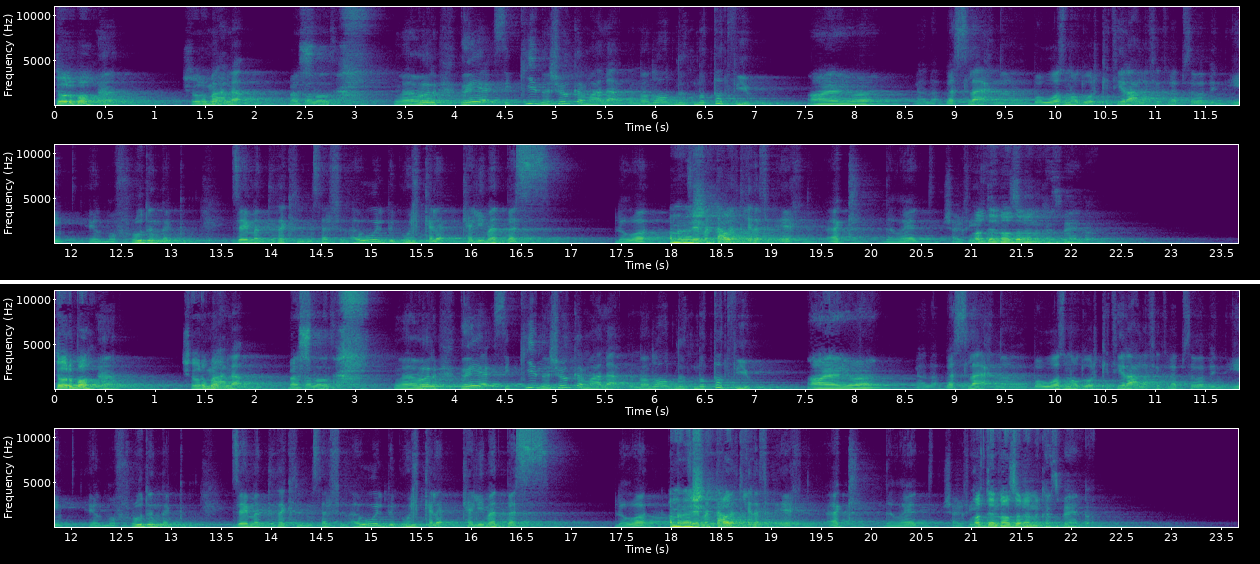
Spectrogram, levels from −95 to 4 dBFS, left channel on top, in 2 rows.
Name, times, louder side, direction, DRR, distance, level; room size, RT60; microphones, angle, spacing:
voice 1, 0.0-0.4 1.4-1.7 2.3-3.1 7.5-8.2 18.0-18.8 21.0-22.2, right 2 dB, 75° right, 8 dB, 0.9 m, -21 dB
voice 2, 1.5-1.9 2.5-2.8 3.4-7.0 8.6-11.9 12.2-13.0 13.6-16.5 17.4-17.8 18.2-19.7 20.1-20.5 20.8-21.1, right 1 dB, 10° right, 6 dB, 0.9 m, -27 dB
20.5 x 19.5 x 3.4 m, 2.3 s
head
